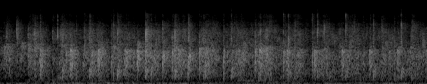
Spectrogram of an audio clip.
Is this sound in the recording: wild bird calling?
no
